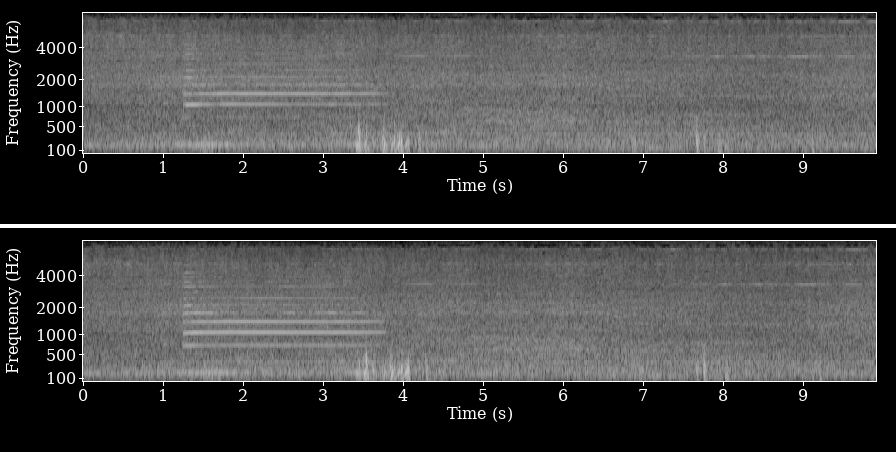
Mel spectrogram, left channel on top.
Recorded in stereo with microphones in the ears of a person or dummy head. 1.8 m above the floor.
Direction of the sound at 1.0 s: 35° right (ahead or behind).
